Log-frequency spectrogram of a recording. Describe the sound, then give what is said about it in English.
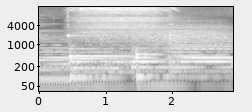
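A slow breath drawn in through the nose during meditation makes a soft, airy hiss for about a second and a half. It sits over a steady, sustained tonal drone. “Breathe in a slow, natural breath through your nose.”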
